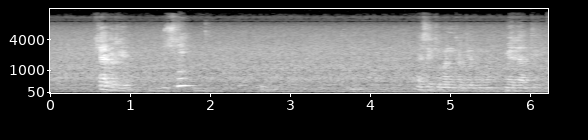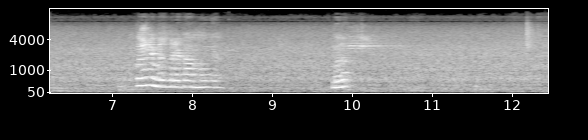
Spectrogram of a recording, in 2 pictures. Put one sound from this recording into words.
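A young man asks questions in a raised, questioning voice nearby.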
